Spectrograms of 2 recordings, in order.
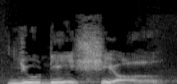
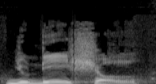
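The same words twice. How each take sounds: First: The word is said with a glide sound. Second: The word is said without a glide sound. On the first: The speaker calls it wrong. "Judicial, judicial, no. You avoid those glides" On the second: The speaker calls it right. "You say ... judicial"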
